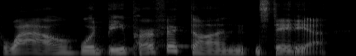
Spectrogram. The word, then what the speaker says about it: Stadia: Yeah, I think it's Stadia. It's like Stadium, but yeah.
